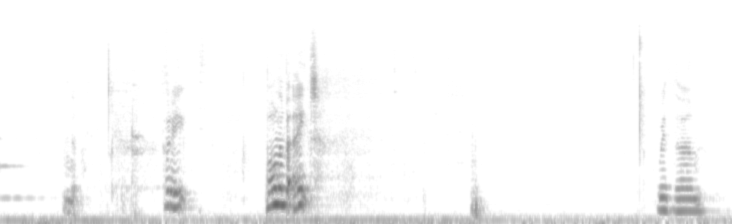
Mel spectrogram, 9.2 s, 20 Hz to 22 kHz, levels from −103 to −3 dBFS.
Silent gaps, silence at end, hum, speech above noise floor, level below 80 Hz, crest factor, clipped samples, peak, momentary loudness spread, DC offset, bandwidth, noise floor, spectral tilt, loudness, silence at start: none; 0.1 s; none; 28 dB; -80 dBFS; 24 dB; under 0.1%; -38 dBFS; 15 LU; under 0.1%; 16 kHz; -82 dBFS; -5 dB/octave; -56 LUFS; 0 s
